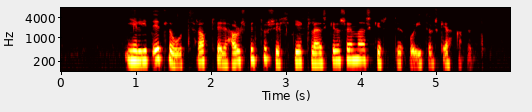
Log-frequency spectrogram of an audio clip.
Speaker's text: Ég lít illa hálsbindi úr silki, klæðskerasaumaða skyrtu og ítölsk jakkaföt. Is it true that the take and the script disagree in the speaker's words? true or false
true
